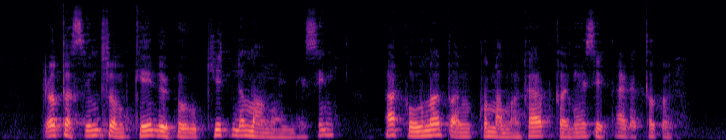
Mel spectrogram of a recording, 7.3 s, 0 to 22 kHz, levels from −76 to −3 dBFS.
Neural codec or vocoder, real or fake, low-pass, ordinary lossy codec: codec, 44.1 kHz, 1.7 kbps, Pupu-Codec; fake; none; none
